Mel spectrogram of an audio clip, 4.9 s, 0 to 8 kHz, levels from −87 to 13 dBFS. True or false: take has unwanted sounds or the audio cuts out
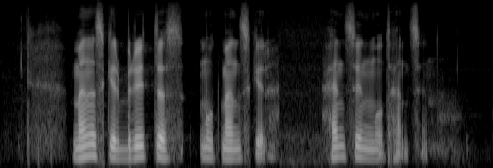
false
